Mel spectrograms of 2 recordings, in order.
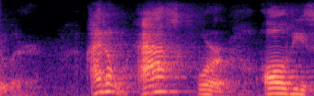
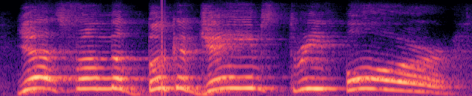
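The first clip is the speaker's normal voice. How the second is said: put-on very high, loud preacher yell, last word stretched; 12 semitones higher, 6 dB louder than usual. Describing people who quote scripture on the street, the speaker is imitating a yelling street preacher. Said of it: "they have to yell".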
